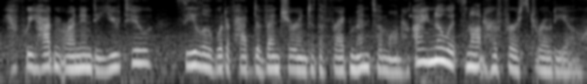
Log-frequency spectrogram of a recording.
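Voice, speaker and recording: Woman doing a motherly caretaker, gentle, fond, worried, lowish voice, game dialogue. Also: slight background noise, natural voice. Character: caring, motherly woman who raised the heroine. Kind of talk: video game voice acting.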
